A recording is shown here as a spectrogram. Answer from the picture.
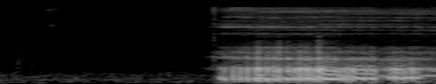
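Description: Near silence for about a second, then a man's long, held hesitation sound, a drawn-out 'uhh'.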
